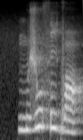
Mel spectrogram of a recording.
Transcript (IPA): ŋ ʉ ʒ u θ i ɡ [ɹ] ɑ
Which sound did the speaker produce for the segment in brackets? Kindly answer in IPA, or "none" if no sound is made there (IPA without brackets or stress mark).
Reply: w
